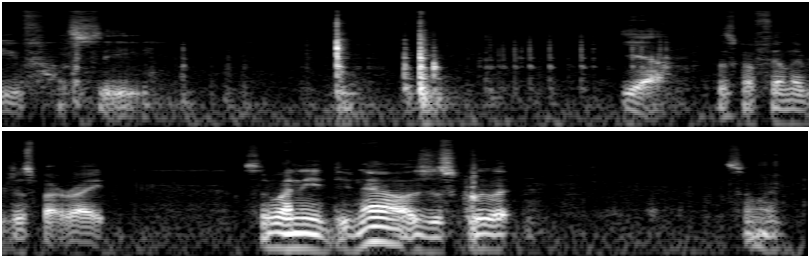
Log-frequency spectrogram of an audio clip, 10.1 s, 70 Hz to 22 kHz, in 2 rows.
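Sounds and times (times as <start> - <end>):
plastic clicking against plastic: 1.1 - 4.3.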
